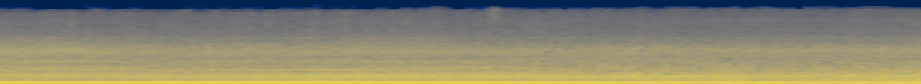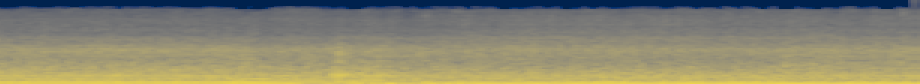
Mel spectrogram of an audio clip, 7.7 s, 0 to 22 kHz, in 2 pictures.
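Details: KA24DET turbo with 62-1 turbo at 7 psi, second-to-third gear pull, shift near five seconds: hard pull with a rough raspy edge from an exhaust leak.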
